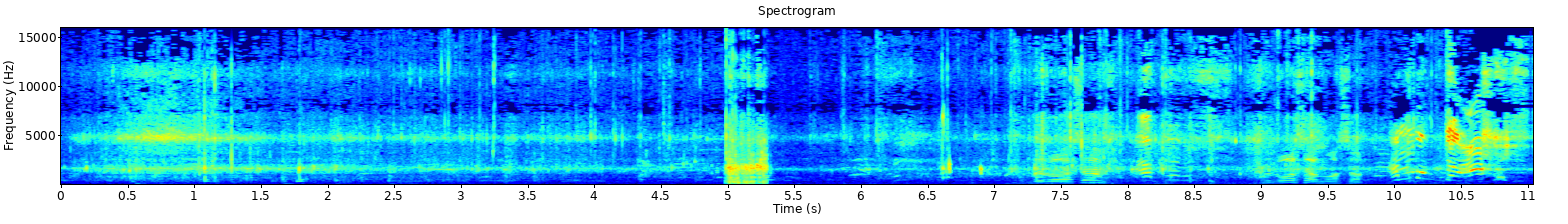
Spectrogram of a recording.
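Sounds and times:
pool water lapping and splashing: 0.0s - 11.0s.

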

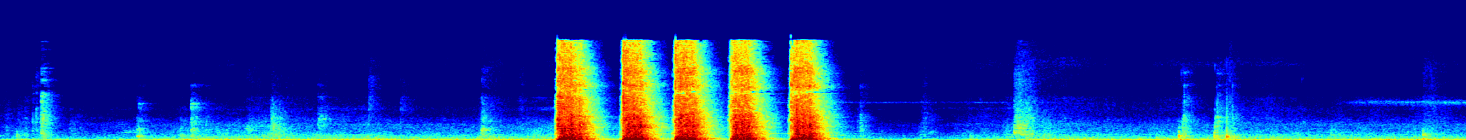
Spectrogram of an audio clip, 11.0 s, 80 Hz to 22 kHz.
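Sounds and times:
pneumatic impact wrench bursts: 4.2s - 6.4s.

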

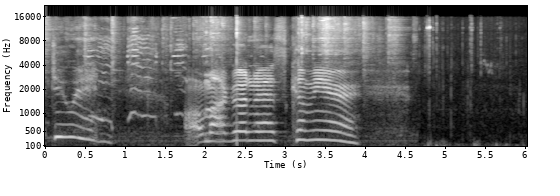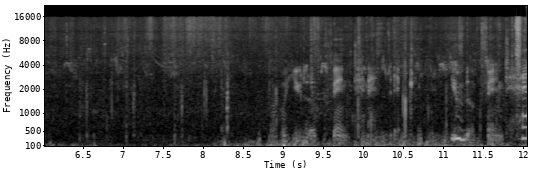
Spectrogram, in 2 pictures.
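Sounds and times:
dog paws clicking on concrete: 0.0s - 12.0s
footsteps on concrete: 3.8s - 12.0s.

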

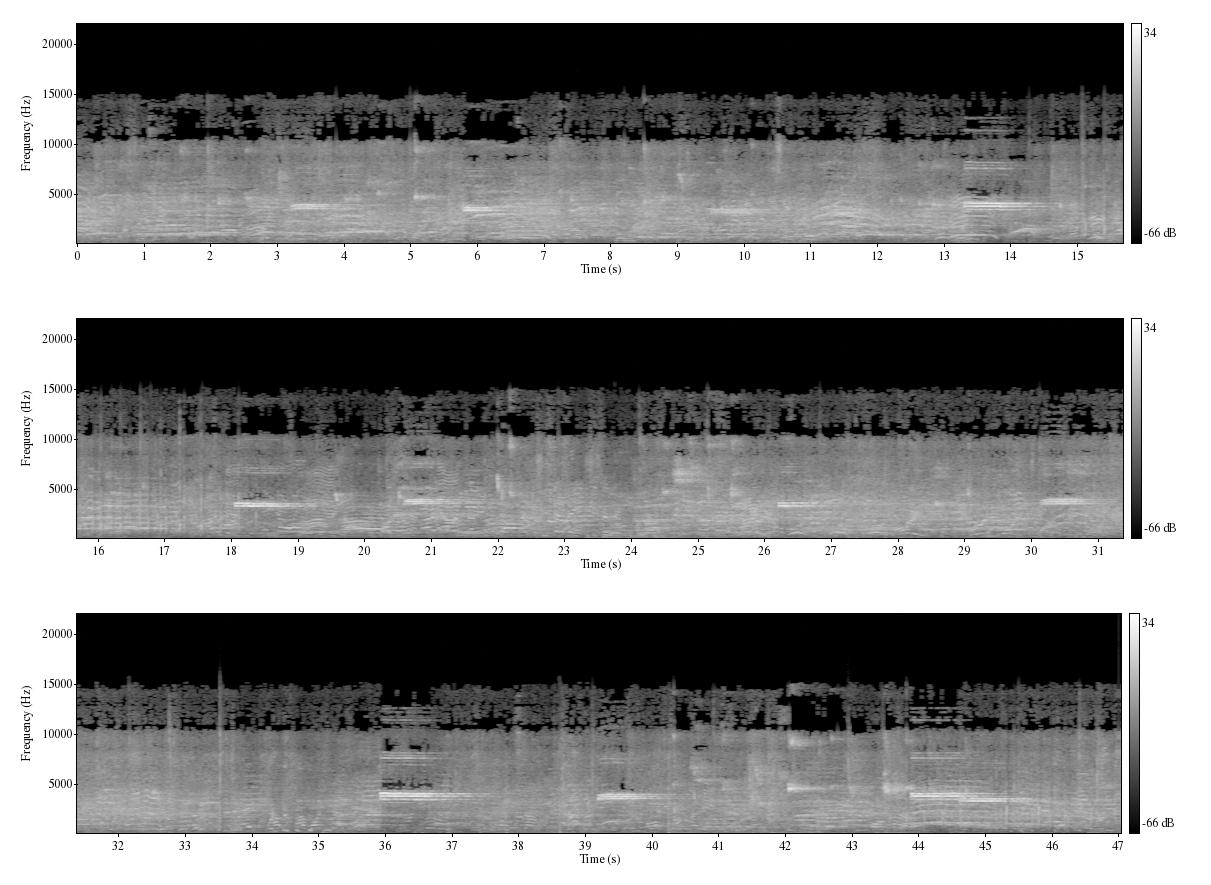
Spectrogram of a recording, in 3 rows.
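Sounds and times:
referee whistle blasts: 13.2s - 14.3s, 36.0s - 37.5s, 39.2s - 40.1s, 43.9s - 45.6s.

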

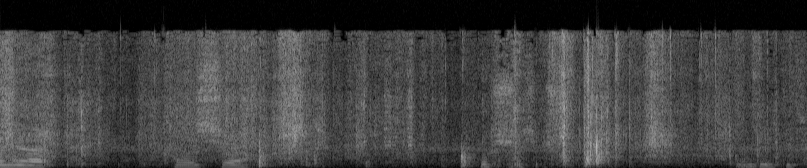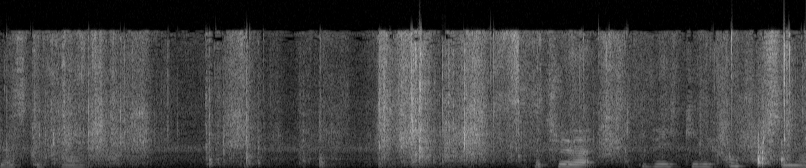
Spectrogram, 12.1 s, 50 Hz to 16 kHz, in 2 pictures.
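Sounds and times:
paper sheet rustling: 0.0s - 12.0s.

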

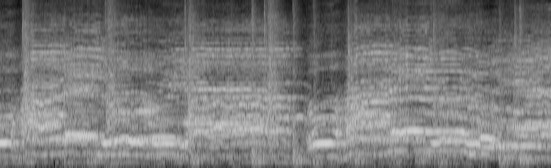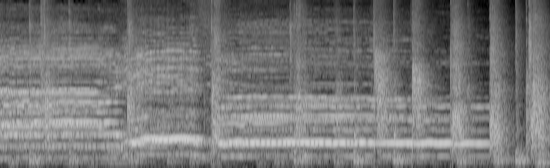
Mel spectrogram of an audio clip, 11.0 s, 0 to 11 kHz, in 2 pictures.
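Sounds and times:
group singing devotional song: 0.0s - 10.4s
hand claps: 0.2s - 11.0s.

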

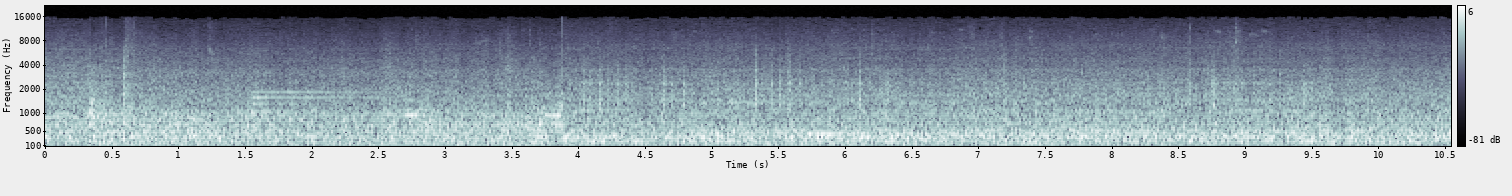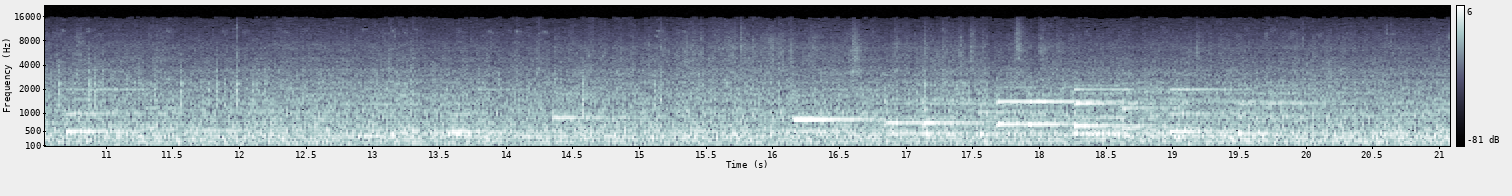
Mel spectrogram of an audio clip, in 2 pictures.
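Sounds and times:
airplane cabin engine roar: 0.0s - 21.0s
background music melody: 10.6s - 21.0s.

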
